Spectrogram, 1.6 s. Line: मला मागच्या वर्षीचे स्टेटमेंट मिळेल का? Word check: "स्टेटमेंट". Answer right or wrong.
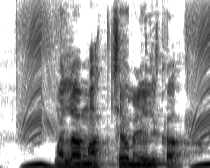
wrong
